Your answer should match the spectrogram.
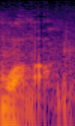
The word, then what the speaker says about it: Uomo: Italian spelled it's Uomo it's pronounced womo Italian next LIVE edition of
